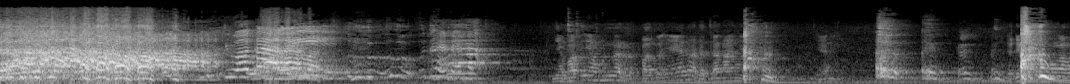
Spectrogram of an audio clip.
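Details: Voluntary cough: deep diaphragmatic breaths followed by several deliberate coughs, with some laughter and background music, demonstrating an effective-cough technique for clearing phlegm.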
